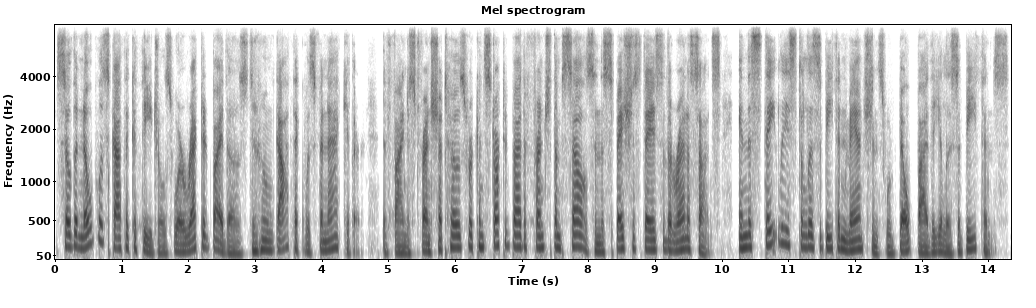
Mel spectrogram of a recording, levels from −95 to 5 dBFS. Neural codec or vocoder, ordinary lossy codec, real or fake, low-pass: none; Opus, 16 kbps; real; 7.2 kHz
